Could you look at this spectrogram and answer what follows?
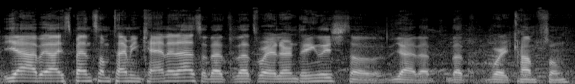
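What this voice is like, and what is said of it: English with slight American twang. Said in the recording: “You've got a little American twang there as well in your English accent.”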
